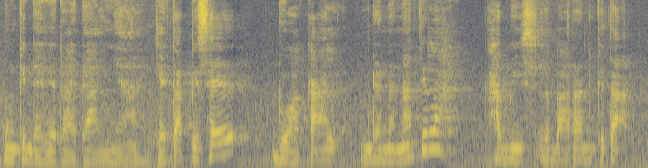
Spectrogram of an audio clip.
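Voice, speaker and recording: Older woman guest, low-pitched, rambling storyteller, audible background noise. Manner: chatty, halting, lively quoted asides. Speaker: cancer survivor guest. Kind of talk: casual storytelling interview.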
